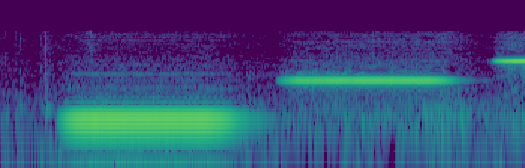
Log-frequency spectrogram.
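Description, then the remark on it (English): Three steady pure tones, played in a video demonstrating the basilar membrane of the cochlea, sound one after another, each climbing higher in pitch: a long low hum, a brief pause, a middle tone, then a high tone starting at the end. No voices. “The cochlea now uncoils and we look at the basilar membrane and now see what happens when we play individual tones.”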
